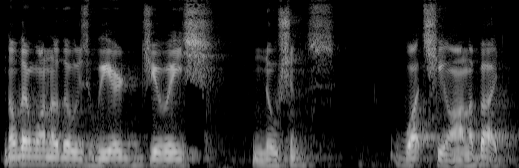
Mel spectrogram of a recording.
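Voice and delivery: low, soft, bemused aside; puzzled mutter. Retold or imitated. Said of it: "Ruth probably went".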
